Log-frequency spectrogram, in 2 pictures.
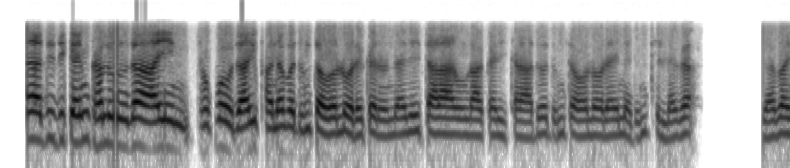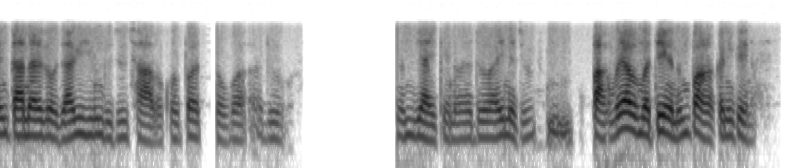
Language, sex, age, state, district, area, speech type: Manipuri, male, 60+, Manipur, Thoubal, rural, conversation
